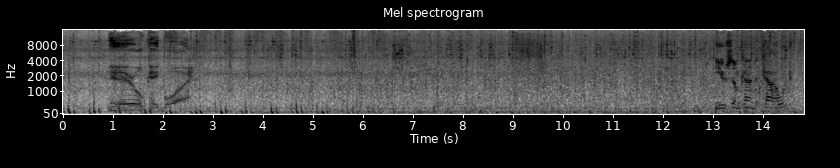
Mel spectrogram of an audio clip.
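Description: A wooden wagon rumbles and creaks as it rolls along.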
